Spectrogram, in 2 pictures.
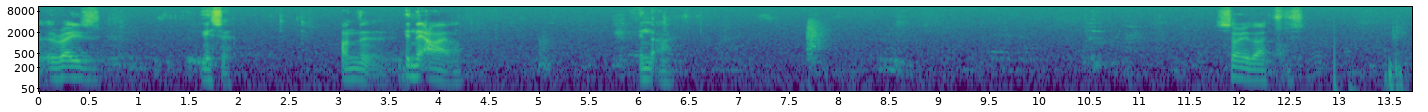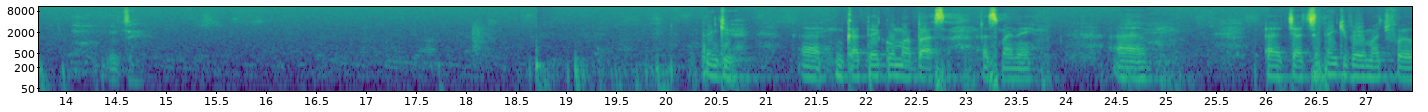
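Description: A man speaks slowly and deliberately through a microphone in a large hall.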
